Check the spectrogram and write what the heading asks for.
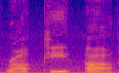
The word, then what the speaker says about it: rakia: In the Hebrew Old Testament, the word used for firmament is rakia, pronounced ra-ki-ah, meaning extended or solid surface or flat expanse, considered to be a hemisphere above the earth.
